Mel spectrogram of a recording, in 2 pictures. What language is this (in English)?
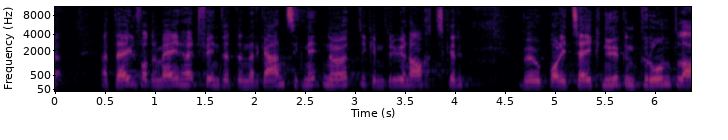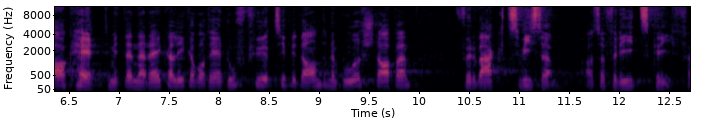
Swiss German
